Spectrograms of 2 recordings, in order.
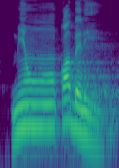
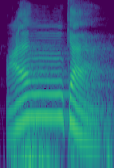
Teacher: Min qabli ngikut tebalnya qaf. Anka ikut tipisnya kaf. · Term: gunnah pada ikhfa hakiki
